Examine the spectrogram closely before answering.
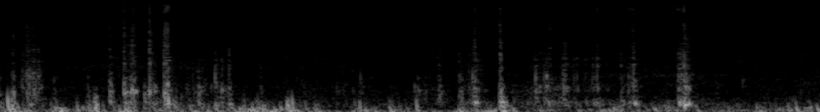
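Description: A plastic toy trailer door clicks open.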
